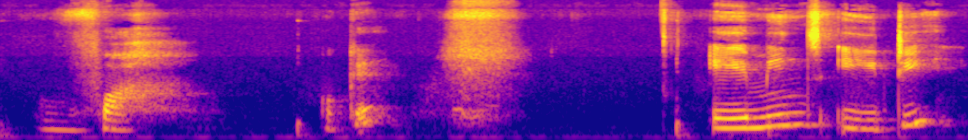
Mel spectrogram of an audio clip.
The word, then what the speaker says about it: et: A means e t. E t the word means and pronounced like e only.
